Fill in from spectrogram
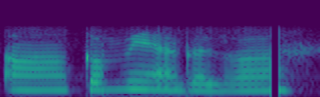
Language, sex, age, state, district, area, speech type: Kannada, female, 18-30, Karnataka, Tumkur, rural, conversation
